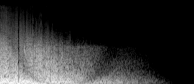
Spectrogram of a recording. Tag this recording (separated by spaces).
explosion noise phaser white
